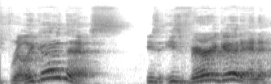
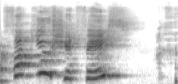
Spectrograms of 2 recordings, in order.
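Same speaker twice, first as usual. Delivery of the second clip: high squeaky alien voice; little alien; slower than usual. Retold or imitated. Retelling the video game alien's insult, high squeaky creature voice. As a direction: mimic a tiny foul-mouthed creature, pitched way up. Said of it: "that little alien that shows up and goes".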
